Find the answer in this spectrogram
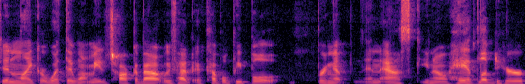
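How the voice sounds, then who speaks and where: Her pitch sits fairly low. This woman talks with a Southern US accent. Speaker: crypto show co-host. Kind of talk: casual chat.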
